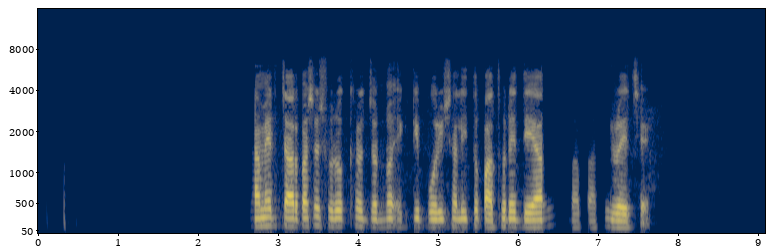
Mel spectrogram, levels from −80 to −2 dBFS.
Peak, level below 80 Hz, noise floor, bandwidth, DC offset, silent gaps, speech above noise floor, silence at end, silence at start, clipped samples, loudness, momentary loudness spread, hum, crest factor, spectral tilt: -2 dBFS; -70 dBFS; -89 dBFS; 6.8 kHz; under 0.1%; 6.47-6.59 s, 6.80-6.86 s, 6.99-7.07 s; 67 dB; 1.45 s; 2.7 s; under 0.1%; -21 LUFS; 16 LU; none; 22 dB; -6.5 dB/octave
